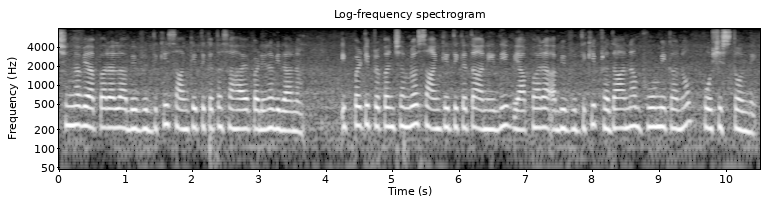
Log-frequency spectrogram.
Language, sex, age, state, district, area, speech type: Telugu, female, 18-30, Telangana, Jayashankar, urban, spontaneous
